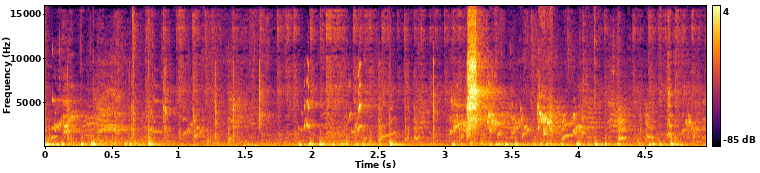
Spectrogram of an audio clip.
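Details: Budgerigars kept as ornamental cage birds, their sounds used to stimulate other birds. A dense, busy chatter of squeaky warbled notes, clicks and rapid pattering, with a sharper squawk near the middle.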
